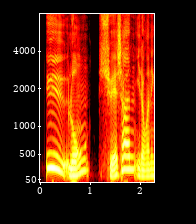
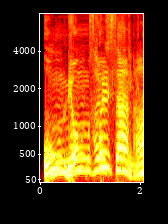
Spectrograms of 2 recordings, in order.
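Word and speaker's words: 玉龙雪山: 그들의 성산인 유롱 쉐산이라고 하는 게 있는데 한국어 발음이 옹룡설산입니다.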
